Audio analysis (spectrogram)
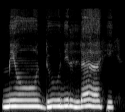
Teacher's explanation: you have to hide this noon sakina sound because dal is from the ikhfa letters.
